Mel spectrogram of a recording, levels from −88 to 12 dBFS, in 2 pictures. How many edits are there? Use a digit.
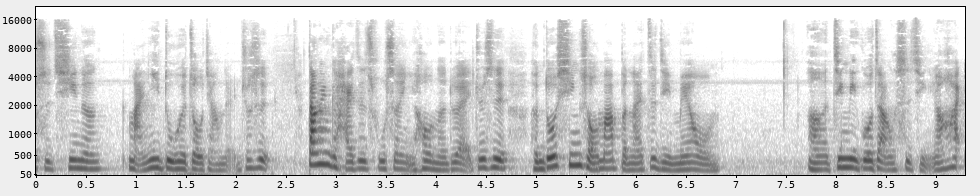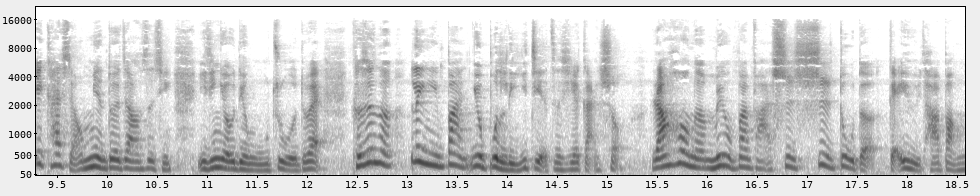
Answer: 1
